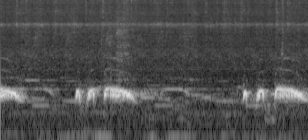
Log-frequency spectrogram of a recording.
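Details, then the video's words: Low, soft dove coos, each phrase two quick notes then a drawn-out falling coo, two phrases separated by a quiet pause. "Lovely dove/ lovey sounds"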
